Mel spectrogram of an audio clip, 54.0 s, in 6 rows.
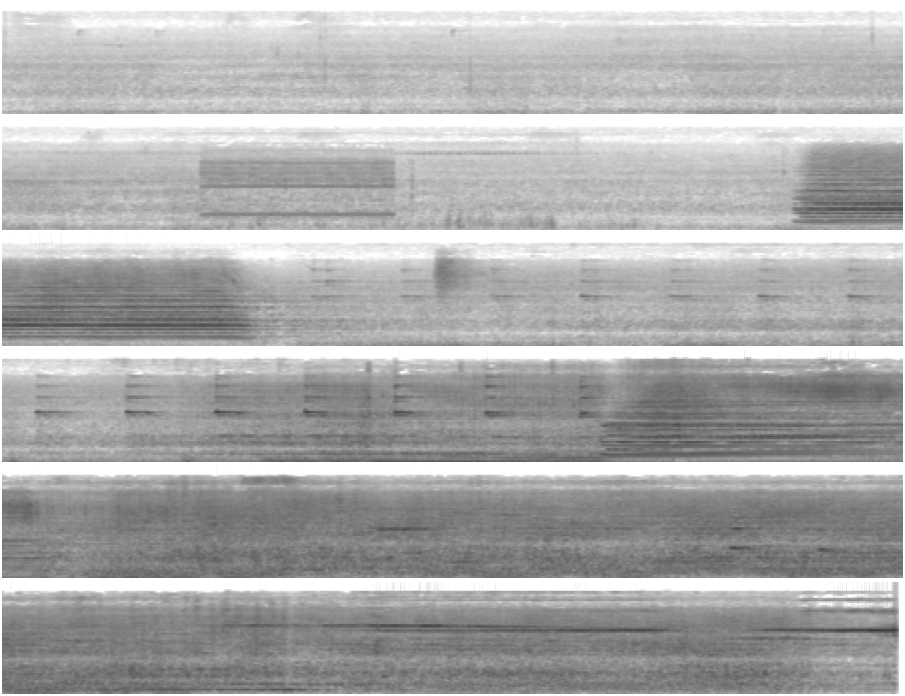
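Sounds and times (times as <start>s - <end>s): locomotive horn blasts: 11.0s - 13.0s, 17.0s - 21.4s, 29.2s - 36.7s, 39.0s - 41.2s, 42.6s - 44.9s, 46.2s - 48.9s
locomotive engine rumble: 21.0s - 53.4s.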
